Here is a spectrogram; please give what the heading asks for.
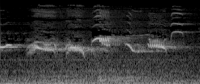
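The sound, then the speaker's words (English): Blackbird singing in a garden, several clear, high whistled phrases following one another over a soft background hiss. “if I play you now the sounds of the blackbird in my garden,”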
